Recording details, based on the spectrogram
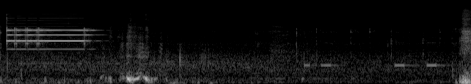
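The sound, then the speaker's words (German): A polyphonic mobile phone ringtone plays a loud, bright electronic chord-like burst for under a second, then cuts off into a noisy background with a few scattered knocks and faint beeps. “Oh, das war aber schon das Modernere, ne? Das Modernere, ja. Polyphon. Das ist schon Polyphon jetzt.”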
